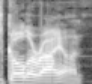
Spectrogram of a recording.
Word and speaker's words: Golarion: I need a website where you just put pronunciations of every single character in Galarian, including a pronunciation of Galarian. – You just wing it. You just go with it. You know? – Please, that's Golarion.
